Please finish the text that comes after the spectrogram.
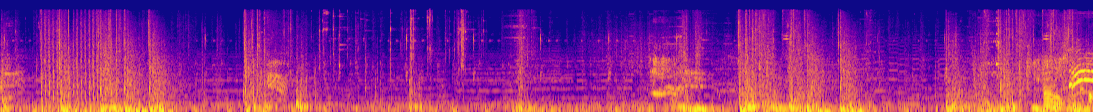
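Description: Pistol gunfire in a first-person shooter match, with rapid bursts of shots and crashing impacts in a dense, loud game mix running throughout, with talking over it.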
